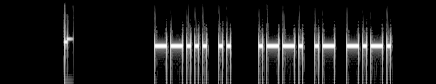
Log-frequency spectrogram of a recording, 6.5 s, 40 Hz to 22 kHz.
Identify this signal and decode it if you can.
Morse code, heard as a keyed tone, about 20 wpm, 700 Hz. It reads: 7I PAC
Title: Winter Field Day Exchanges Encore 20wpm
